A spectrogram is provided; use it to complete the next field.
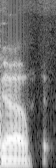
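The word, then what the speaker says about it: geaux: Well, actually, there's a Cajun spelling of the word go. Yeah? G-E-A-U-X. That's how they say it down here.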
